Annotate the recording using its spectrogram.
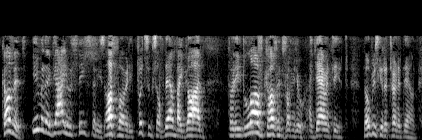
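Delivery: loud, driving sermon voice; preacher pressing the lesson on kavod; preaching at full force. Acted. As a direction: hammer the point home to the crowd.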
